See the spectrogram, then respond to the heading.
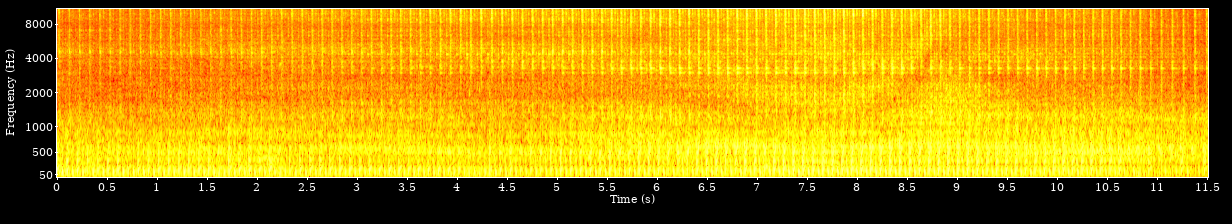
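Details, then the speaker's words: Cold start of a 1949 Harley-Davidson FL Panhead Hydra Glide with a loping idle and light tapping from the upper end. Solid lifters are suspected and the pushrods need adjusting. "today I'm going to go ahead and cold start this 1949 harley-davidson FL panhead cut a little bit of tapping noise out of the upper pans we're going to go ahead and adjust the pushrods sounds like it has solids in it"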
